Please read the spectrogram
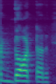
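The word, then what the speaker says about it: daughter: तो देखिए सबसे पहले अक्सर साइलेंट कब रहता है, जैसे नाइट, लाइट, राइट, हाई और डॉटर, इन सारी स्पेलिंग्स में जो हमारा GH है ना वो साइलेंट है। याद कर ले इन सारे स्पेलिंग्स को। तो यहाँ पर क्या है, हमारा GH साइलेंट, हम GH को नहीं पढ़ रहे हैं।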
